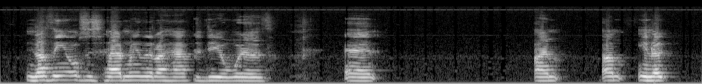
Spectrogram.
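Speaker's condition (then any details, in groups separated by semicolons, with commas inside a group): Cerebral palsy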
